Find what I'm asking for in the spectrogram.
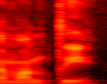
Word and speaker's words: манты: Где-то манты, где-то манты. То есть получается, что здесь нет единой нормы, единого ударения.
